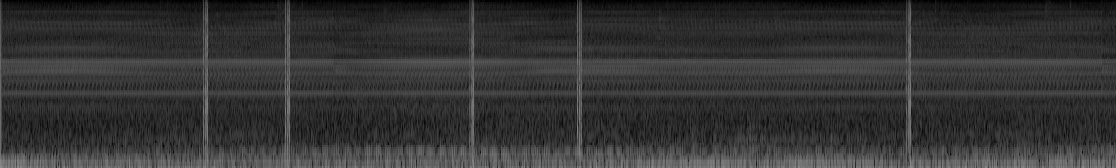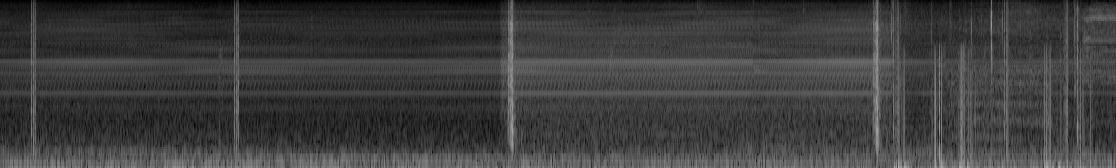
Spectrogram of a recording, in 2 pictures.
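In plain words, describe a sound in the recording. A low electrical hum drones steadily throughout.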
